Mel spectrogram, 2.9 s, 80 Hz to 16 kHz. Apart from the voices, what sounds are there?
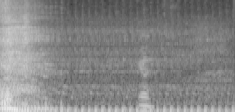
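Skydrive Sport 115 CVT motorcycle engine being revved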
